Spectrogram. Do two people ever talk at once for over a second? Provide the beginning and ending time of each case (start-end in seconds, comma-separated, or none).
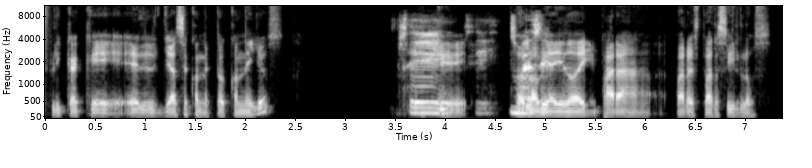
3.7-5.1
